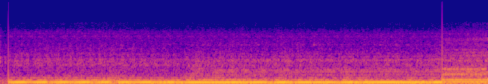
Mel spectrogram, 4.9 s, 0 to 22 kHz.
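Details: 1958 Rover P4 after brake work, during test after refitting part with washers: steady, even engine drone with constant low note, no knocks or misses; engine and gearbox smooth.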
